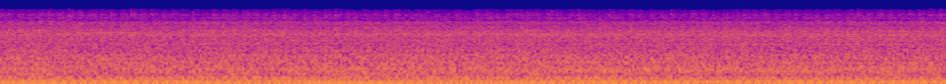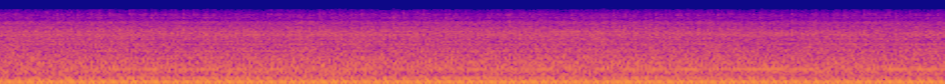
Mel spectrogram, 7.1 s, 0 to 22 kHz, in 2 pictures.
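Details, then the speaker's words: Craftsman ZTS 7500 50-inch zero-turn mower, first start on starting spray after spark check. Loud, even engine note with a steady low thrum, no stumbles, pops or knocks; runs pretty decent, slight exhaust smoke noted. "It runs! Woo! Not only that, it runs pretty decent."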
